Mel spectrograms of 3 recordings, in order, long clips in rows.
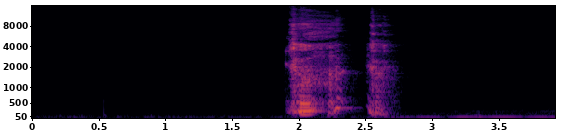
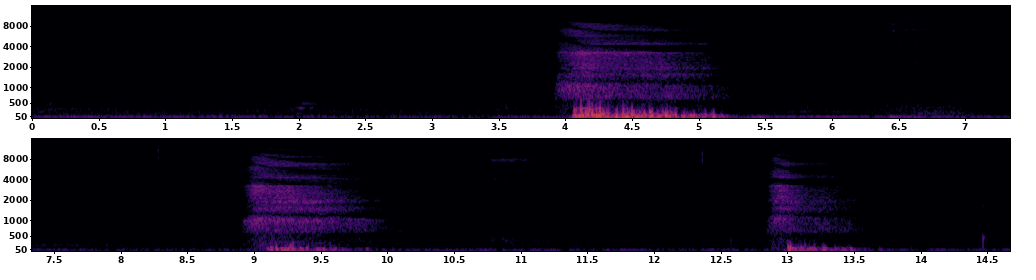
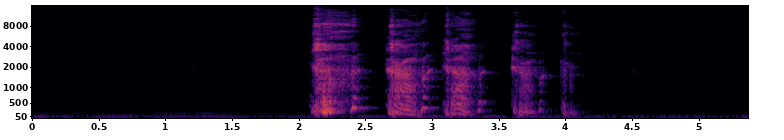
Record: cough_length: 3.9 s
cough_amplitude: 6087
cough_signal_mean_std_ratio: 0.3
exhalation_length: 14.7 s
exhalation_amplitude: 2414
exhalation_signal_mean_std_ratio: 0.35
three_cough_length: 5.4 s
three_cough_amplitude: 5808
three_cough_signal_mean_std_ratio: 0.35
survey_phase: alpha (2021-03-01 to 2021-08-12)
age: 18-44
gender: Female
wearing_mask: 'No'
symptom_fatigue: true
symptom_fever_high_temperature: true
symptom_headache: true
symptom_change_to_sense_of_smell_or_taste: true
symptom_loss_of_taste: true
symptom_onset: 3 days
smoker_status: Current smoker (1 to 10 cigarettes per day)
respiratory_condition_asthma: false
respiratory_condition_other: false
recruitment_source: Test and Trace
submission_delay: 1 day
covid_test_result: Positive
covid_test_method: RT-qPCR
covid_ct_value: 17.1
covid_ct_gene: ORF1ab gene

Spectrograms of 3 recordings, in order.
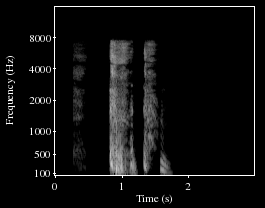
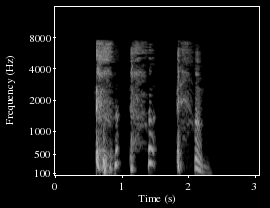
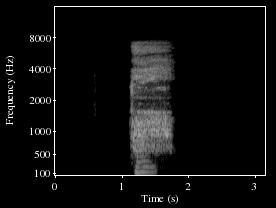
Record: cough_length: 3.0 s
cough_amplitude: 27509
cough_signal_mean_std_ratio: 0.26
three_cough_length: 3.1 s
three_cough_amplitude: 27520
three_cough_signal_mean_std_ratio: 0.35
exhalation_length: 3.2 s
exhalation_amplitude: 11646
exhalation_signal_mean_std_ratio: 0.36
survey_phase: beta (2021-08-13 to 2022-03-07)
age: 45-64
gender: Male
wearing_mask: 'No'
symptom_none: true
smoker_status: Never smoked
respiratory_condition_asthma: false
respiratory_condition_other: false
recruitment_source: Test and Trace
submission_delay: 2 days
covid_test_result: Negative
covid_test_method: LFT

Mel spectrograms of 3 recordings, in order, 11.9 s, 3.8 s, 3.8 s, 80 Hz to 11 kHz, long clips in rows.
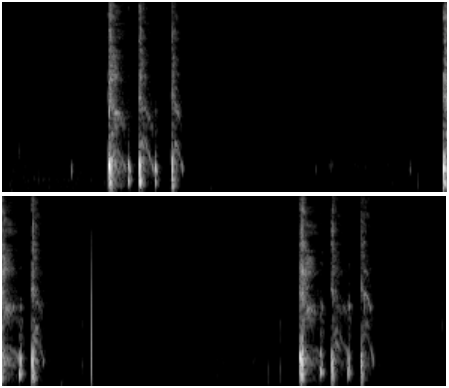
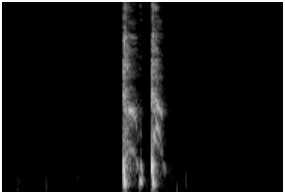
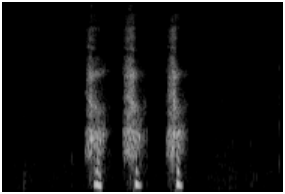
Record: three_cough_length: 11.9 s
three_cough_amplitude: 32768
three_cough_signal_mean_std_ratio: 0.15
cough_length: 3.8 s
cough_amplitude: 22743
cough_signal_mean_std_ratio: 0.21
exhalation_length: 3.8 s
exhalation_amplitude: 6959
exhalation_signal_mean_std_ratio: 0.34
survey_phase: beta (2021-08-13 to 2022-03-07)
age: 45-64
gender: Female
wearing_mask: 'No'
symptom_cough_any: true
symptom_shortness_of_breath: true
symptom_fatigue: true
symptom_fever_high_temperature: true
symptom_headache: true
smoker_status: Never smoked
respiratory_condition_asthma: false
respiratory_condition_other: false
recruitment_source: Test and Trace
submission_delay: 1 day
covid_test_result: Positive
covid_test_method: RT-qPCR
covid_ct_value: 16.7
covid_ct_gene: ORF1ab gene
covid_ct_mean: 17.1
covid_viral_load: 2500000 copies/ml
covid_viral_load_category: High viral load (>1M copies/ml)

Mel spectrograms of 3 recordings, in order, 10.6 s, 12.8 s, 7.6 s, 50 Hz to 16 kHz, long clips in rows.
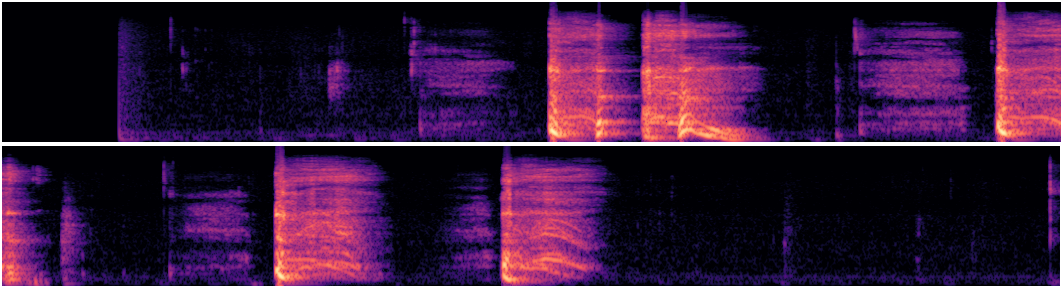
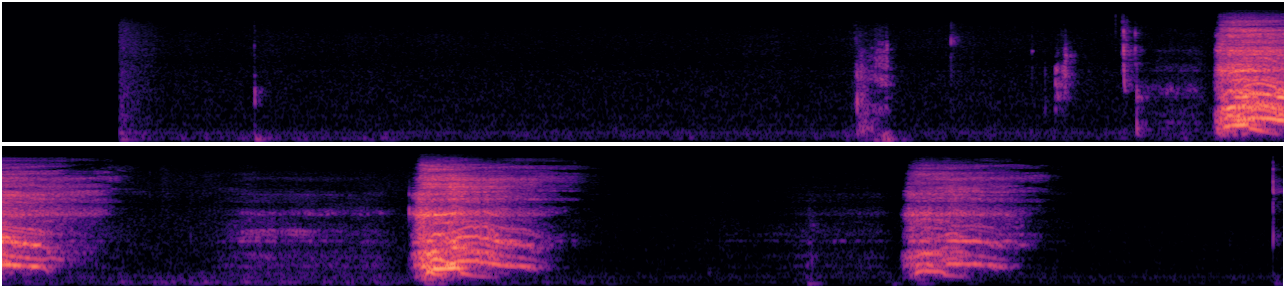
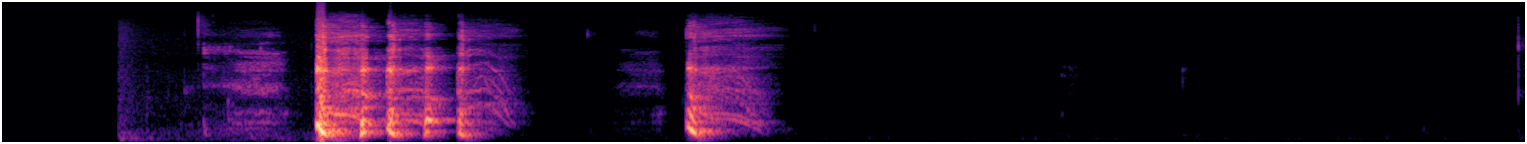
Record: three_cough_length: 10.6 s
three_cough_amplitude: 32768
three_cough_signal_mean_std_ratio: 0.27
exhalation_length: 12.8 s
exhalation_amplitude: 18741
exhalation_signal_mean_std_ratio: 0.27
cough_length: 7.6 s
cough_amplitude: 32768
cough_signal_mean_std_ratio: 0.18
survey_phase: beta (2021-08-13 to 2022-03-07)
age: 65+
gender: Male
wearing_mask: 'No'
symptom_none: true
smoker_status: Never smoked
respiratory_condition_asthma: false
respiratory_condition_other: false
recruitment_source: REACT
submission_delay: 1 day
covid_test_result: Negative
covid_test_method: RT-qPCR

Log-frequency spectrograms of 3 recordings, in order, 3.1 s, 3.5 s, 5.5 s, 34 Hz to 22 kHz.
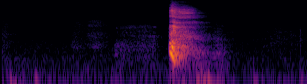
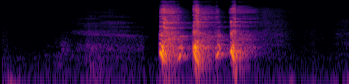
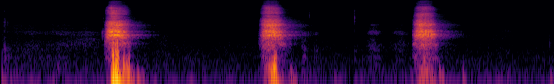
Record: cough_length: 3.1 s
cough_amplitude: 4078
cough_signal_mean_std_ratio: 0.2
three_cough_length: 3.5 s
three_cough_amplitude: 5214
three_cough_signal_mean_std_ratio: 0.29
exhalation_length: 5.5 s
exhalation_amplitude: 12899
exhalation_signal_mean_std_ratio: 0.24
survey_phase: beta (2021-08-13 to 2022-03-07)
age: 18-44
gender: Female
wearing_mask: 'No'
symptom_none: true
smoker_status: Never smoked
respiratory_condition_asthma: false
respiratory_condition_other: false
recruitment_source: REACT
submission_delay: 2 days
covid_test_result: Negative
covid_test_method: RT-qPCR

